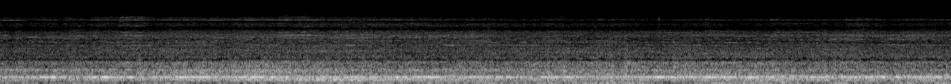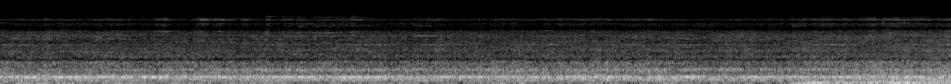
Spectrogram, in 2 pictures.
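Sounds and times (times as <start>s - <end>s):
train wheels clattering on rail: 0.0s - 19.0s
steady tone: 17.4s - 19.0s.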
